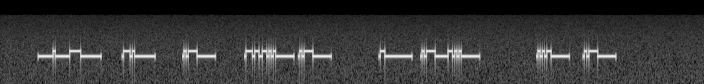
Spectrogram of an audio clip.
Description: TTY/TDD text telephone tones (45.45 baud Baudot), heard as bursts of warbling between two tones, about 400 Hz shift, 1600 Hz centre. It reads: THE REVERSE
